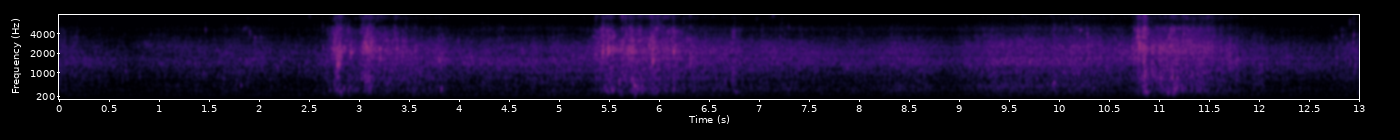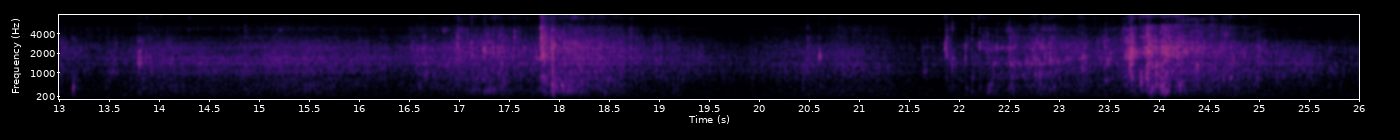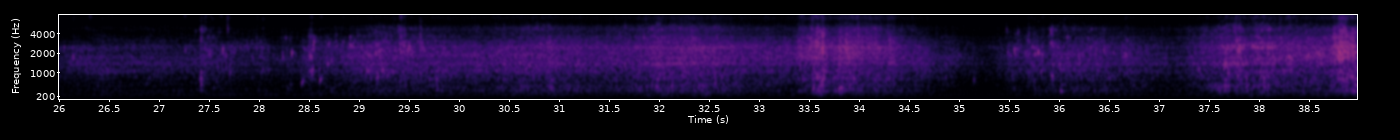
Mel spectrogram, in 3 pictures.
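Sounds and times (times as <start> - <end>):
sea waves washing in: 2.6 - 13.0, 28.8 - 38.9.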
